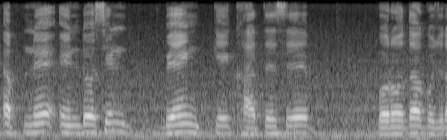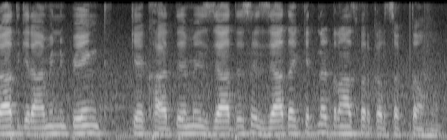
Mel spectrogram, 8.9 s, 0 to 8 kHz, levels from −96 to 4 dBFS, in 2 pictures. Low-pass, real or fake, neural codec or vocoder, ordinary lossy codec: 7.2 kHz; real; none; none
